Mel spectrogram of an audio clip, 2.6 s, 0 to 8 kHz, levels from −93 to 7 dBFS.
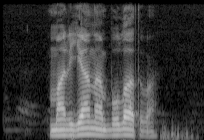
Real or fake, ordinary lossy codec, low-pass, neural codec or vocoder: real; Opus, 64 kbps; 7.2 kHz; none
